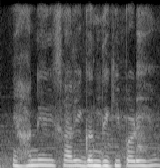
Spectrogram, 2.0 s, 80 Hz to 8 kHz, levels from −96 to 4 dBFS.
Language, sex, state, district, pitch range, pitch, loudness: Hindi, female, Uttar Pradesh, Muzaffarnagar, 220-230 Hz, 225 Hz, -15 LUFS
